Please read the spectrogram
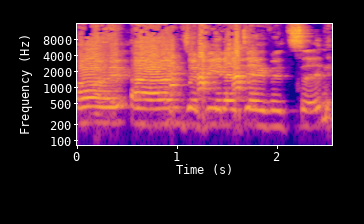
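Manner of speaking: slow, loud, grand, grandiose dramatic announcing voice.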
